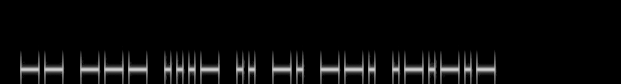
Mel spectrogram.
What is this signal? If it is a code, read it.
Morse code, heard as a keyed tone, about 20 wpm, 700 Hz. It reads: MOVING.
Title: A Sound Of Thunder 20wpm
